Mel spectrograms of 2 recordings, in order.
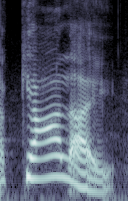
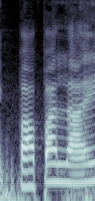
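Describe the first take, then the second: First: क्या punched high, लाए falling away; stress on क्या. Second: Said in the usual way. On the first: Shown as a demonstration. Teacher contrasting with the normal words, क्या stressed high. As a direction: put the weight on क्या, high then down. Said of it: "इस चीज़ पे जोर दिए". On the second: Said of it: "ये सब normal था".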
